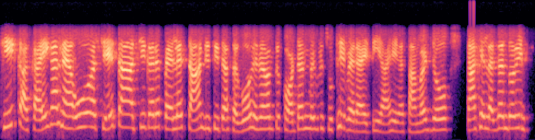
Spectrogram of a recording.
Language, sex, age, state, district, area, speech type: Sindhi, female, 60+, Uttar Pradesh, Lucknow, rural, conversation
